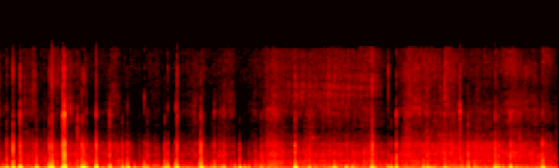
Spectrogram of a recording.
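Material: Plastic.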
